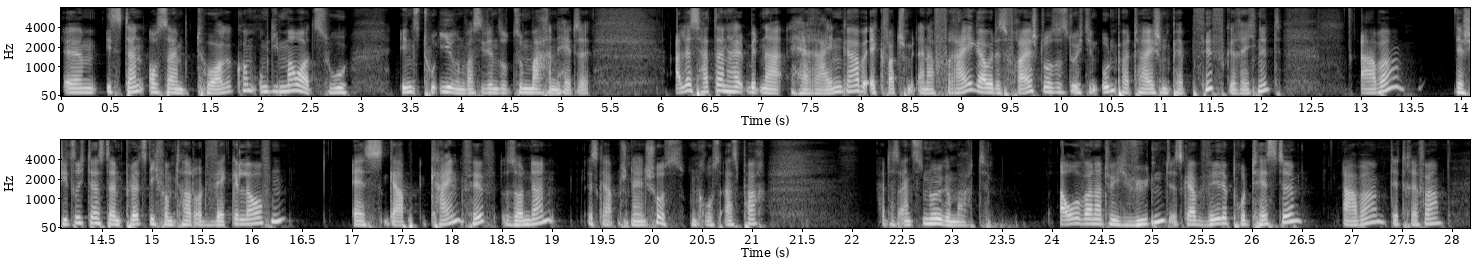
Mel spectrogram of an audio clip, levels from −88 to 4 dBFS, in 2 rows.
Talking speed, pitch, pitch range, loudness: 165 wpm, 140 Hz, 125-165 Hz, -18 LUFS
